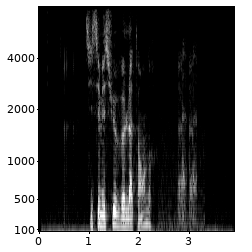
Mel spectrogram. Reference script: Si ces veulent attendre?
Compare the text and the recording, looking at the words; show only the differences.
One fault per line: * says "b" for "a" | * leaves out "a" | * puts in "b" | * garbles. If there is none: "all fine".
* puts in "messieurs"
